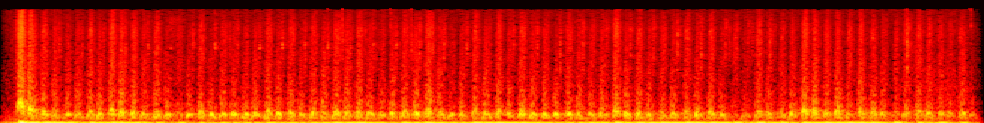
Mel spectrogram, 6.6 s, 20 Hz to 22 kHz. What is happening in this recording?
Flying Blade
The sound of a piece of bamboo being moved quickly with proximity effect, resembling a blade flying through the air. Recorded using a cheap condenser microphone through a Focusrite Saffire 24 DSP.
whoosh, flying, knife, blade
